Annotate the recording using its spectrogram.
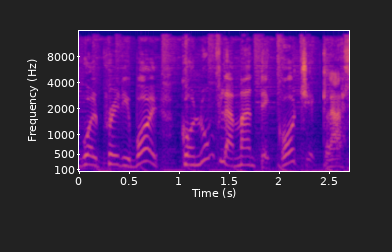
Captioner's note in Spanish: hablando en inglés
